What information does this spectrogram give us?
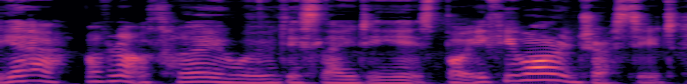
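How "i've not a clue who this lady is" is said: usual speaking voice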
